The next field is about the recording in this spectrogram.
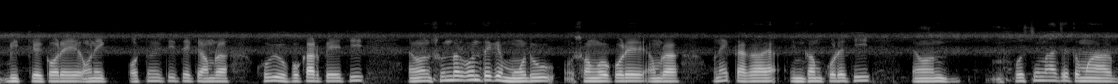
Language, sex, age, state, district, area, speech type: Bengali, male, 30-45, West Bengal, North 24 Parganas, urban, spontaneous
